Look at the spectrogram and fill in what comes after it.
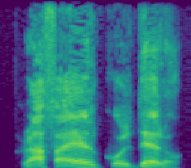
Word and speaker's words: Rafael Cordero: And yeah, it's Rafael Cordero, C-O-R-D-E-R-O. Rafael Cordero. – Type in public schools in Puerto Rico, it should pop up something on Wikipedia. – Or if you just do Rafael Cordero, boom, you're going to get it.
